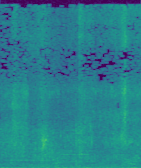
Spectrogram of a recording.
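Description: Wind buffeting the phone's microphone outdoors: a steady low rumble.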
